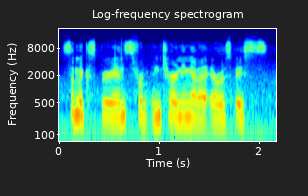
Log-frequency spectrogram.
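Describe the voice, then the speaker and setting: A woman's voice: a little high, flat delivery, quick pace, slight background noise. A woman in her twenties from California, talking casually in an interview about her startup, with many filler words. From California, USA. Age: 20s. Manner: frequent "like" and "um" fillers, thoughtful. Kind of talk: casual interview while walking. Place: outdoors on a city street.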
